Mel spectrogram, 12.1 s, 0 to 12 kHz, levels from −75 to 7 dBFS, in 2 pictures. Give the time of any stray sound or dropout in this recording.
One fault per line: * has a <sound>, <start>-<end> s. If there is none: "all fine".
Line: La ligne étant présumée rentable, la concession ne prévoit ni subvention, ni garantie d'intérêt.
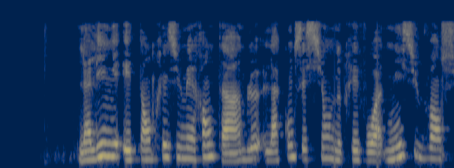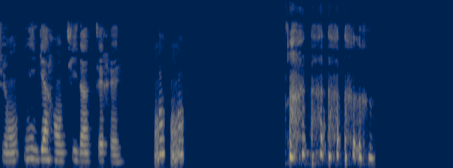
* has a laugh, 8.1-8.5 s
* has a cough, 9.8-11.1 s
